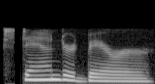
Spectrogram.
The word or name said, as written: standard-bearer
